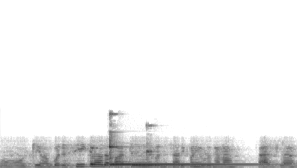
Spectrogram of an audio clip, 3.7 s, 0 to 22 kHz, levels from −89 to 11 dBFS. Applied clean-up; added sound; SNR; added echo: none; Doorbell; -2 dB; reverberation time 0.7 s.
